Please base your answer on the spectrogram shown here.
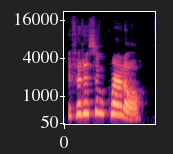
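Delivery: a knowing high raven. Acted. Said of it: "said the first raven".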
